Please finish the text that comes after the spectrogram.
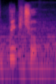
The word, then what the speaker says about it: Picchu: Yes, you heard correctly, it's pronounced Pikchu.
